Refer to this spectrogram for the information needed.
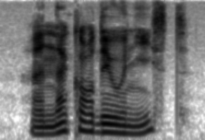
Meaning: accordionist
- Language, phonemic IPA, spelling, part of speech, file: French, /a.kɔʁ.de.ɔ.nist/, accordéoniste, noun, Fr-accordéoniste.ogg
